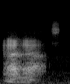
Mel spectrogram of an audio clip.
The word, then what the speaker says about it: AT: I can see Brian's about to explode, but according to Lucasfilm themselves, the correct pronunciation is rhymes with hat. It is at.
